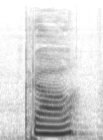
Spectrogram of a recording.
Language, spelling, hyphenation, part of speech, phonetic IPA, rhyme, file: Czech, král, král, noun, [ˈkraːl], -aːl, Cs-král.ogg
- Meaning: 1. king (male ruler) 2. king (chess figure) 3. king (playing card)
